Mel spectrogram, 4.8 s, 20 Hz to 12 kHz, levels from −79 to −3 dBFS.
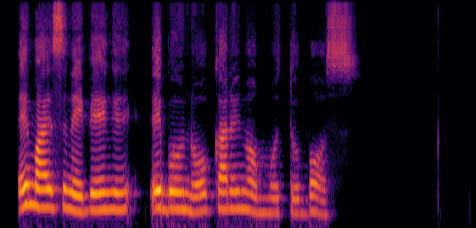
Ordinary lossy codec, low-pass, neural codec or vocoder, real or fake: Opus, 16 kbps; 10.8 kHz; codec, 24 kHz, 0.5 kbps, DualCodec; fake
